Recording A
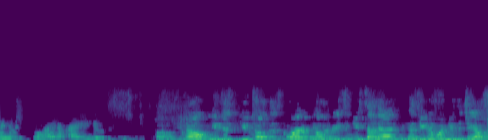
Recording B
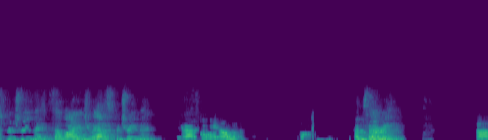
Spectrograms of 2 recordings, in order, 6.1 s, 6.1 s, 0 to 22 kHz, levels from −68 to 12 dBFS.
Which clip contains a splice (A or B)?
B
